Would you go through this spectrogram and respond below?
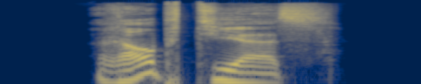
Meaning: genitive singular of Raubtier
- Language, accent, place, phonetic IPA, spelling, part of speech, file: German, Germany, Berlin, [ˈʁaʊ̯ptiːɐ̯s], Raubtiers, noun, De-Raubtiers.ogg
